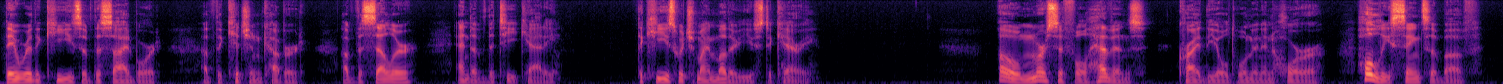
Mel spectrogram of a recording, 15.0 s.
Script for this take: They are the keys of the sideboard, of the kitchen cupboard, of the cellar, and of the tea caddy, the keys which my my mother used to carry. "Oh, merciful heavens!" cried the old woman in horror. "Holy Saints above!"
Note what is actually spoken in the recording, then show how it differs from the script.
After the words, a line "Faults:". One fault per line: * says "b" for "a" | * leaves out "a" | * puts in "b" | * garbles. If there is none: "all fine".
They were the keys of the sideboard, of the kitchen cupboard, of the cellar, and of the tea caddy, the keys which my mother used to carry. "Oh, merciful heavens!" cried the old woman in horror. "Holy Saints above!"
Faults:
* says "were" for "are"
* leaves out "my"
